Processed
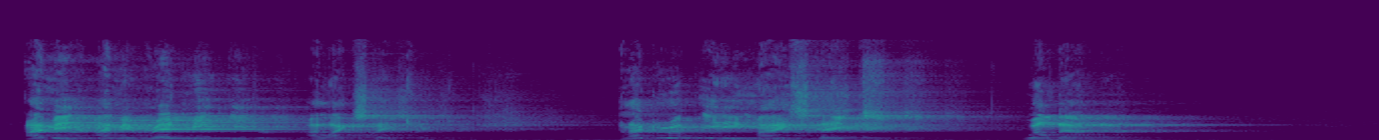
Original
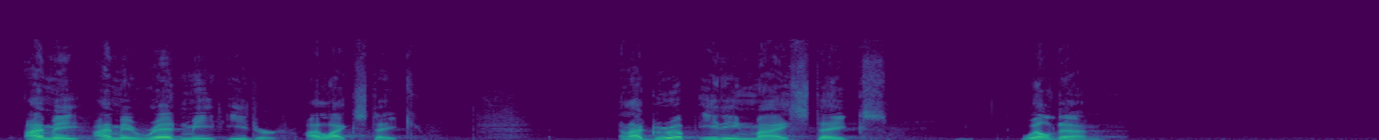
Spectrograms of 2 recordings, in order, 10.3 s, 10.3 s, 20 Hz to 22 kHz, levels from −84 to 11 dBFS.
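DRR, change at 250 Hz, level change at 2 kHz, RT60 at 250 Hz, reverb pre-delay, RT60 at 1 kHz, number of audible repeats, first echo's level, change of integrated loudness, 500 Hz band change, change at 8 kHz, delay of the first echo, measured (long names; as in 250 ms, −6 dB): 2.0 dB, −32.0 dB, +1.0 dB, 2.0 s, 5 ms, 2.3 s, 3, −11.5 dB, −6.0 dB, −33.5 dB, +9.5 dB, 308 ms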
